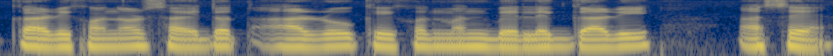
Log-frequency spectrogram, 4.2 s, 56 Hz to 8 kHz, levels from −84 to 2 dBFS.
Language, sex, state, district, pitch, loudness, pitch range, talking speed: Assamese, male, Assam, Kamrup Metropolitan, 135 Hz, -17 LUFS, 130-135 Hz, 100 wpm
